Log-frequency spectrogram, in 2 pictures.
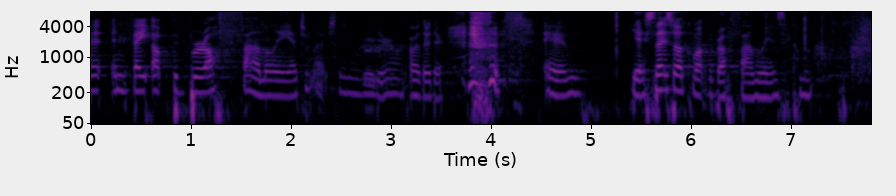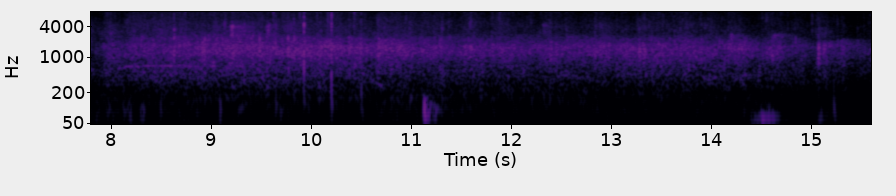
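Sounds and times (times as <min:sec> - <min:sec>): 
speech: 0:00.0 - 0:07.8
audience applause: 0:07.3 - 0:15.5.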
